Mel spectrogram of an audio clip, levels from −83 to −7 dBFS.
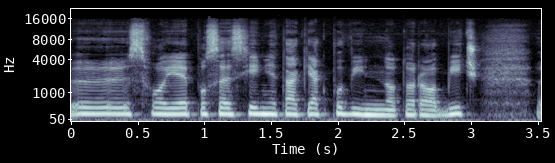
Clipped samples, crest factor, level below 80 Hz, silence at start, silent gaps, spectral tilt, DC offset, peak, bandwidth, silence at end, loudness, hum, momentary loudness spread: under 0.1%; 16 dB; -54 dBFS; 0 s; none; -4.5 dB/octave; under 0.1%; -4 dBFS; 16 kHz; 0 s; -19 LUFS; none; 5 LU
